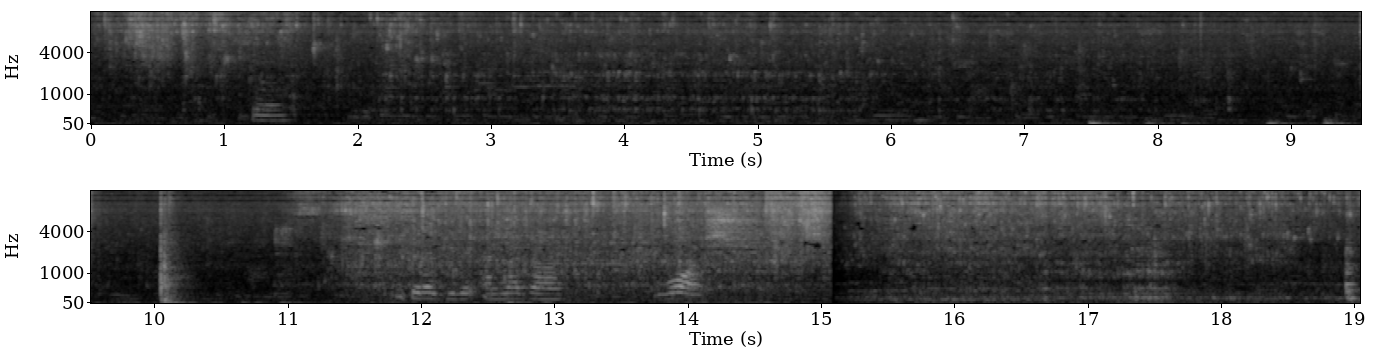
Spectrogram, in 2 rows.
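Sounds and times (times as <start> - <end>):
water pouring into steel sink: 0.0 - 7.4, 11.1 - 19.0.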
